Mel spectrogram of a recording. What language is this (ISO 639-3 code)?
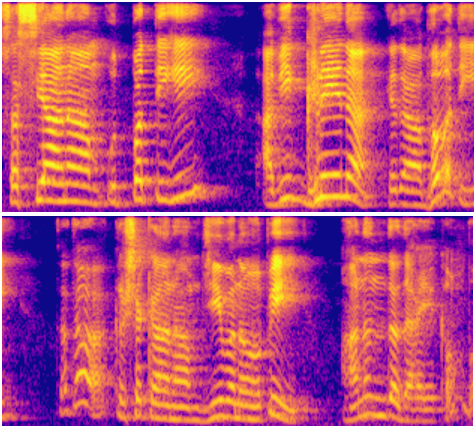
san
